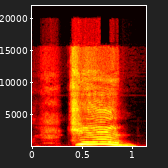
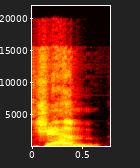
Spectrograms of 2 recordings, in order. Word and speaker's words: Jem: there that'd be funny Jen Jen oh no it's Jem Jem and the Holograms not Jen and the Holograms yeah yeah that's Silla it rhymes it does yeah that's funny so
